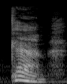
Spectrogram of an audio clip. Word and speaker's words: Cannes: Not Cannes, it's pronounced Cannes.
